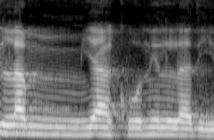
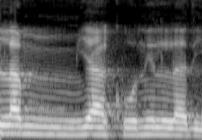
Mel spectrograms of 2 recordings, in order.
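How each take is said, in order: First: The n sound of yakun is kept. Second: The same.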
